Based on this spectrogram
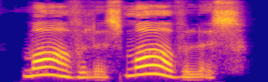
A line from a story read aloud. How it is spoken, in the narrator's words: exclaimed Ganimard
